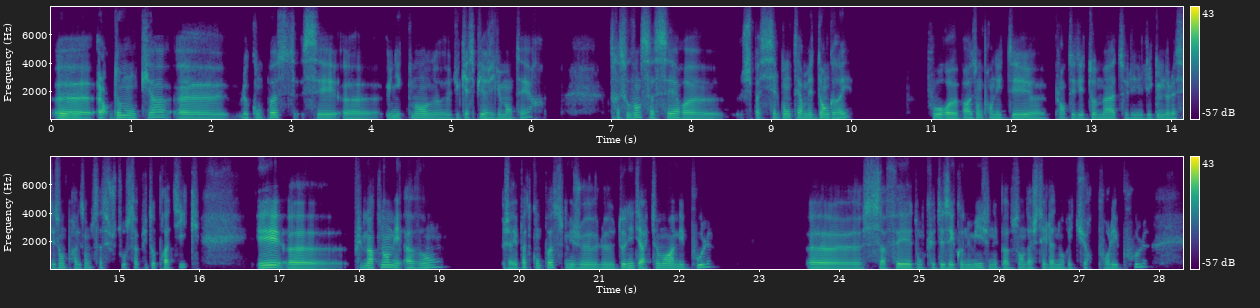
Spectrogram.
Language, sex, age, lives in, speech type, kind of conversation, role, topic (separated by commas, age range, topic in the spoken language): French, male, 20-24, France, conversation, podcast, guest, Comment réduis-tu tes déchets au quotidien ?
